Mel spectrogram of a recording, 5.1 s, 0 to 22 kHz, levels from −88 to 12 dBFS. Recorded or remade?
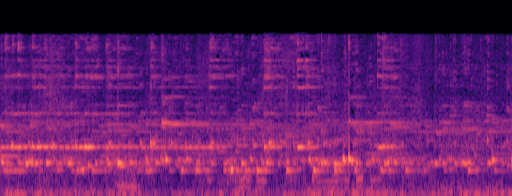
recorded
